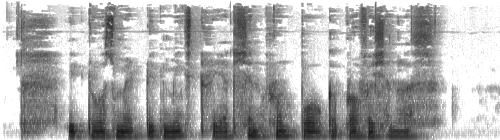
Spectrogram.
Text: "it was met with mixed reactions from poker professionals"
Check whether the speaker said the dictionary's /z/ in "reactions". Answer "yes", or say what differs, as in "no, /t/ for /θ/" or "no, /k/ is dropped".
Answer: no, /z/ is dropped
